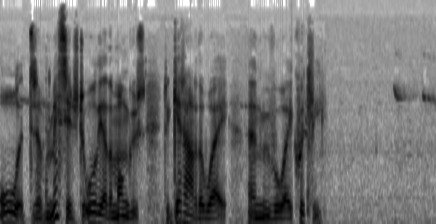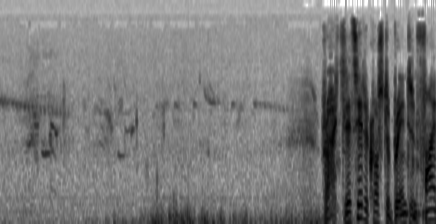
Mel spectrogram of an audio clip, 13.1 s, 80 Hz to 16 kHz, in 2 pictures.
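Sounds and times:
high whistled bird calls: 5.9 - 11.4.

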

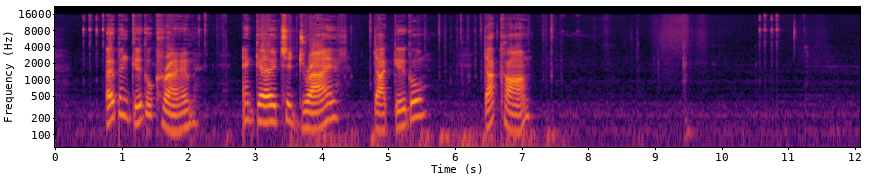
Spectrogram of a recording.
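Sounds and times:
computer keyboard keystrokes: 7.3 - 7.6, 10.5 - 10.9.

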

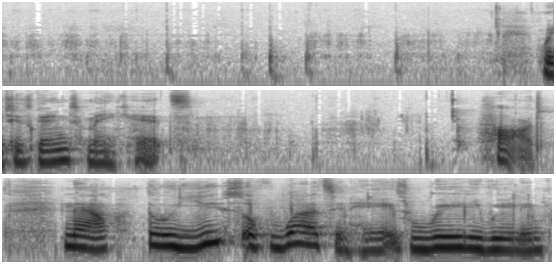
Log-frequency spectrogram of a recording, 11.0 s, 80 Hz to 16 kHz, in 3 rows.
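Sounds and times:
stylus scratching on tablet: 0.0 - 7.2, 8.9 - 11.0.

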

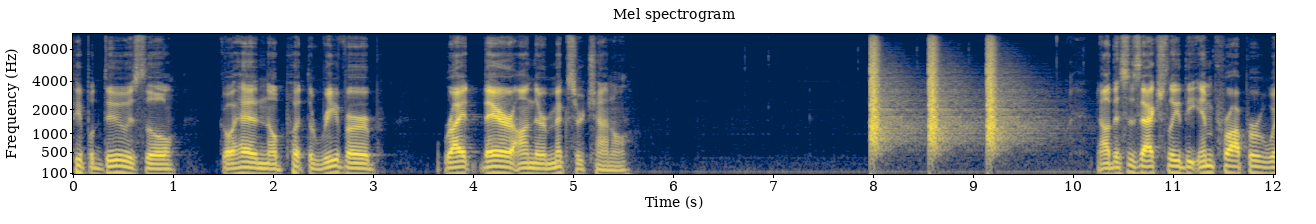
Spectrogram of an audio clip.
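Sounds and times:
drum machine clap with reverb: 8.0 - 9.9.

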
